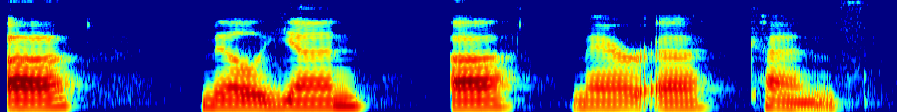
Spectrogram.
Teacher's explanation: seven syllables five contain the schwa sound uh million Americans so only the stressed syllables don't have the schwa they have the full vowel sound here mill and mer everywhere else · So to give you an example, here in this phrase, a million Americans, five schwas are in there. Out of seven syllables, five contain the schwa sound. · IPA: ə ˈmɪljən /əˈmerəkəns/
